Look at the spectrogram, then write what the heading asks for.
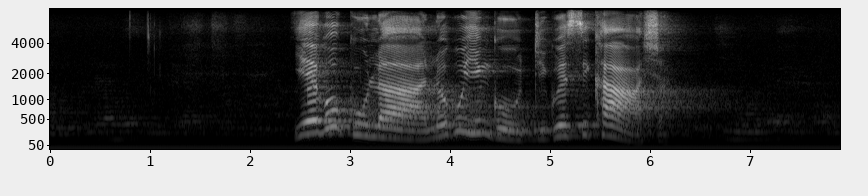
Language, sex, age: Swati, male, 25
